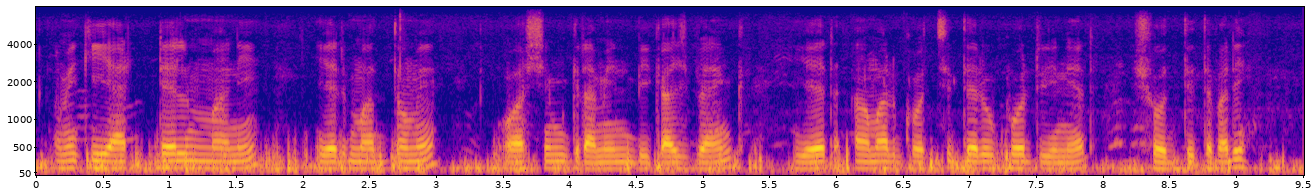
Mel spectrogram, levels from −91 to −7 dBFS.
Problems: constant background noise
